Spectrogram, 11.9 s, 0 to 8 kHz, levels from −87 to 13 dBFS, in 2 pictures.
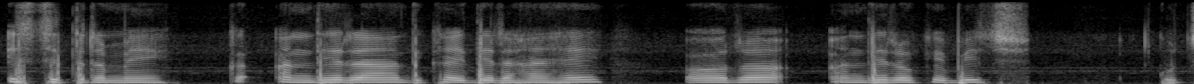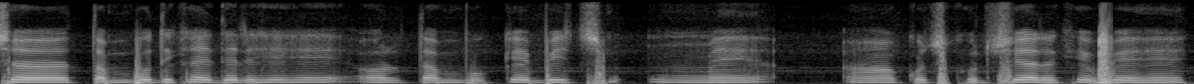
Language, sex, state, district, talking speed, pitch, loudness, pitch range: Hindi, female, Bihar, Gopalganj, 145 wpm, 205 Hz, -22 LUFS, 195-210 Hz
